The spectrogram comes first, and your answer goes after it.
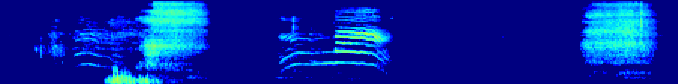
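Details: Persian cat or kitten at a cattery in Pakistan, with short falling mews and one bright wavering meow, then a burst of hissy noise; a low thump and faint voice-like sound also occur indoors.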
